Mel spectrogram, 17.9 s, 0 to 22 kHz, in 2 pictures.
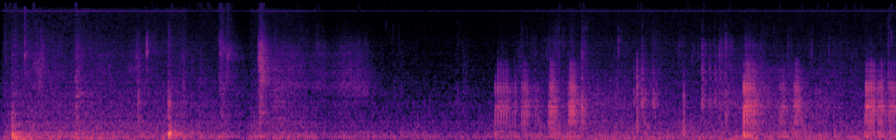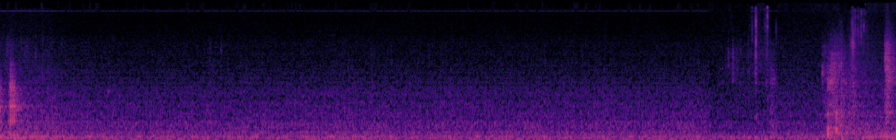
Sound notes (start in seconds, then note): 5.3 door creaks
